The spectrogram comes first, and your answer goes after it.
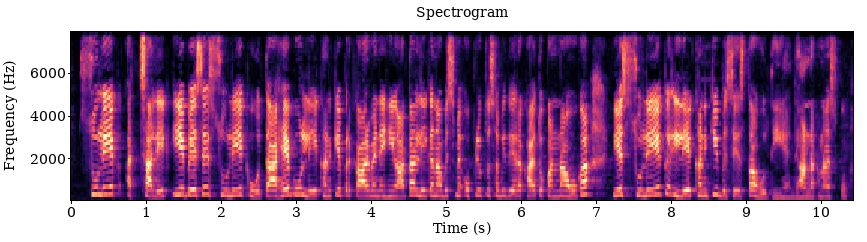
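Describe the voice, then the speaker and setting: A woman's voice: high-pitched, fairly bright tone. A woman teaching an online exam-prep lesson, explaining step by step and asking and answering her own quiz questions.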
